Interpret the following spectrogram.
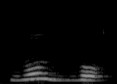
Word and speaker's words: vovô: Pay attention to the difference: "VOVÓ" "VOVÔ".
